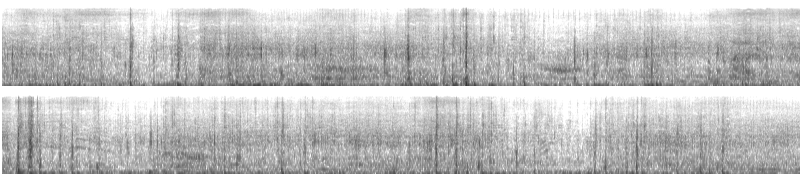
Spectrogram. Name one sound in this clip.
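Mountain bike tyres crunch and roll over a gravel dirt trail.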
